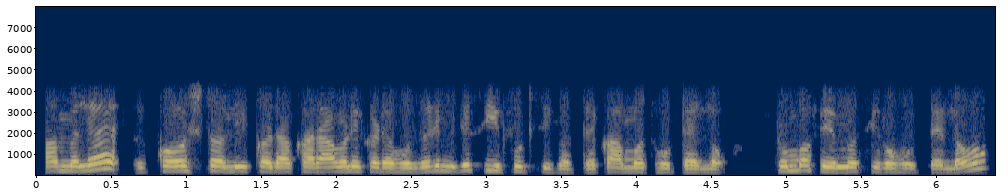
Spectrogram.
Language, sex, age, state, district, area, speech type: Kannada, female, 45-60, Karnataka, Tumkur, urban, conversation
